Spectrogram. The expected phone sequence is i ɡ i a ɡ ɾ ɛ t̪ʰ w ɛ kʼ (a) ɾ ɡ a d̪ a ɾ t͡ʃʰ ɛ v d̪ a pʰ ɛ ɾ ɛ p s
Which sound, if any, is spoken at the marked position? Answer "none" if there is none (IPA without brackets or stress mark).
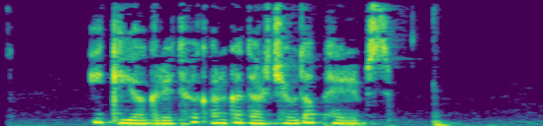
a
